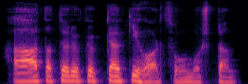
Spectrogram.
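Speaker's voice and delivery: ordinary delivery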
